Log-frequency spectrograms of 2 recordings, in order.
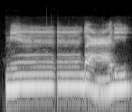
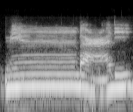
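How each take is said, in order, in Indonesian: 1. Bunyi m ditahan dengan sedikit celah di bibir. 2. Bunyi m ditahan dengan sedikit celah di bibir.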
